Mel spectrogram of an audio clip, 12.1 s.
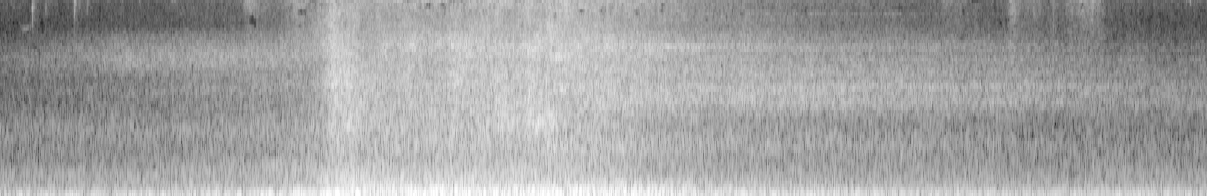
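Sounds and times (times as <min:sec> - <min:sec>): train rumbling across a bridge: 0:00.5 - 0:12.0.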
